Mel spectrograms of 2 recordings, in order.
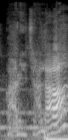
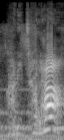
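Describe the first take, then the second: First: It is said loudly in a changed, eerie voice. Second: The same.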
